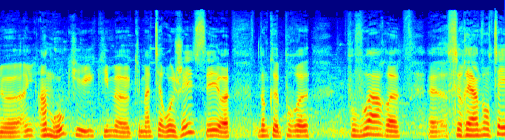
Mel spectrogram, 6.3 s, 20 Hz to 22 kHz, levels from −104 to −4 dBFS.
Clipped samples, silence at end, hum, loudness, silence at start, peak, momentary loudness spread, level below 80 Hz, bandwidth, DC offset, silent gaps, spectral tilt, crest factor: under 0.1%; 0 s; none; -23 LUFS; 0 s; -6 dBFS; 9 LU; -58 dBFS; 16 kHz; under 0.1%; none; -6 dB/octave; 16 dB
